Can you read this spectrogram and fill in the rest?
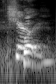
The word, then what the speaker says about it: Chiron: Like, they think of Bugatti, and they think of the Veyron, and the Chiron? I don't know how to pronounce it. – Chiron.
